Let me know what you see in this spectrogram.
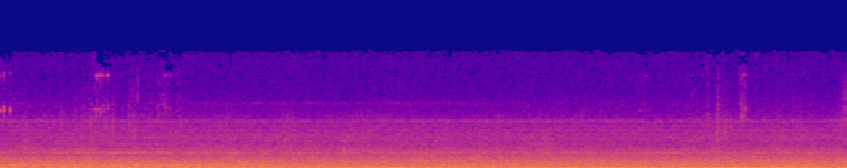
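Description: Freight train of auto-rack cars rolling slowly past: a steady rumble of wheels on rail, with a faint steady whine for the first two seconds or so.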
